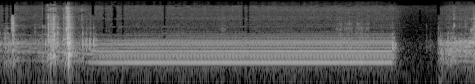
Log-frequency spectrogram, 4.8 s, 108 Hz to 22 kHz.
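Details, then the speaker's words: Mitsubishi MS-11V VCR stored for years, rubber belts replaced; on tape insertion a thin motor whine runs about three seconds, then cuts out and clatters as the tape fails to load and is spat back out. "still nothing see it turned a little bit down then and then it spat itself back out again I'm going to try that again"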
